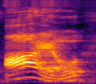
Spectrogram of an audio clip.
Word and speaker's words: aisle: WE Network and we're pronounced as isil we pronounce it as aisle e-i-l-e walk down the aisle one has walked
